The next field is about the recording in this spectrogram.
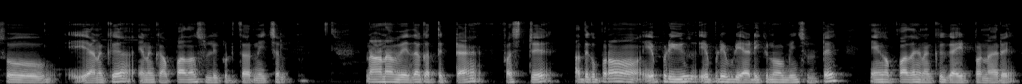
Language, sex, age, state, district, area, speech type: Tamil, male, 18-30, Tamil Nadu, Namakkal, rural, spontaneous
